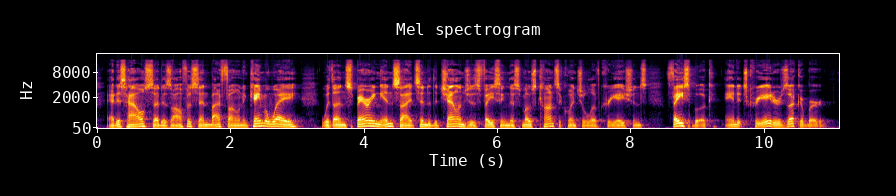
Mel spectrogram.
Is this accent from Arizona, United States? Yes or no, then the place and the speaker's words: no; Livingston County, Kentucky, United States; moved away; I'm originally from Livingston County.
